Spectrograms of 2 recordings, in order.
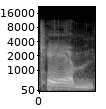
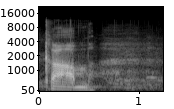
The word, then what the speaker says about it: Kamala: Cam as opposed to Com.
